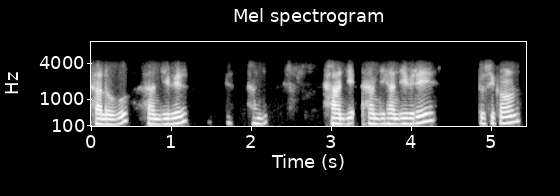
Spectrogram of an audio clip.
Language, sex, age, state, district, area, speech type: Punjabi, male, 18-30, Punjab, Patiala, rural, conversation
